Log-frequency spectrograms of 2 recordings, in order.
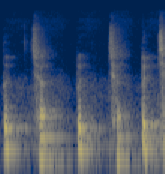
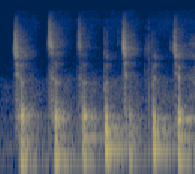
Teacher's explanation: तुच्छ म्हणताना जिभेचा शेंडा समोर येतो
